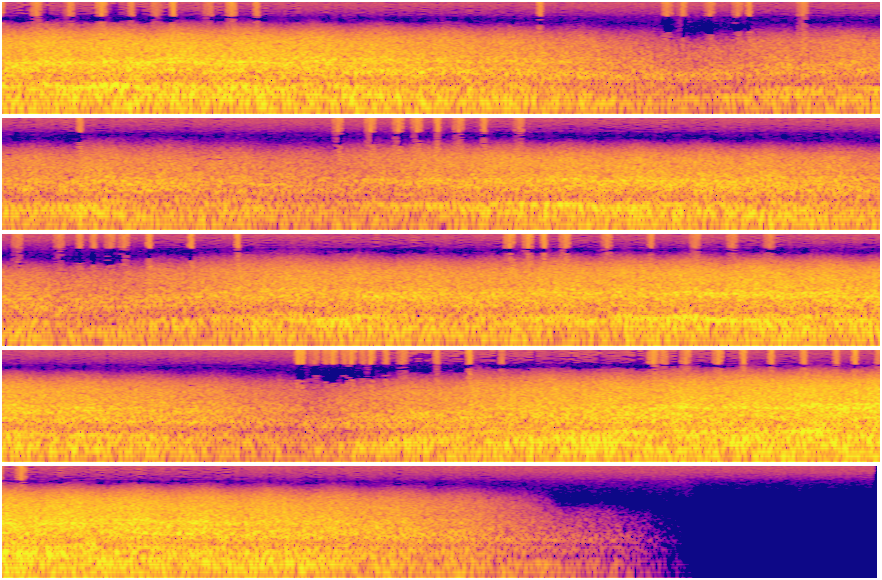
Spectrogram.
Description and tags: Made this with Horrorbox!
Check out Electronik Sound Lab's softwares - You can buy ESL's softwares HERE (i receive nothing)!
S/O to Electronik Sound Lab for giving me permission to publish the sounds!
Dark Scary Castle, Entrance.
If you enjoyed the sound, please STAR, COMMENT, SPREAD THE WORD!🗣 It really helps!
More content Otw!
anime, apparition, awakening, castle, dark, entrance, film, game, ghastly, horror, movie, scary, spooky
